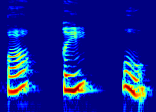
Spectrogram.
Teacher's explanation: জিহবার গোড়া তার বরাবর উপরের তালুর সঙ্গে লাগিয়ে উচ্চারিত হয় 2 নুক্তাওয়ালা কফ। কফ এটিও একটা মোটা হরফ। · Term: দুই নুক্তাওয়ালা কফ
